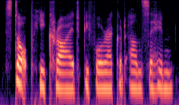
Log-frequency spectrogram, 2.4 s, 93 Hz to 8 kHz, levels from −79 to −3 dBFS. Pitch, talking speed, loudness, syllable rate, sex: 190 Hz, 200 wpm, -20 LUFS, 5.1 syllables/s, female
